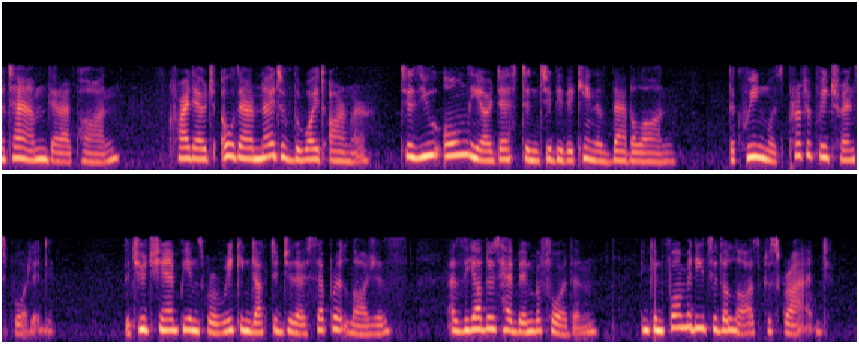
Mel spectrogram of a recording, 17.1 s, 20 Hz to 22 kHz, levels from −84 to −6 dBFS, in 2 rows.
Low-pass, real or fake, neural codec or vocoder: 5.4 kHz; fake; codec, 24 kHz, 0.9 kbps, WavTokenizer, medium speech release version 2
